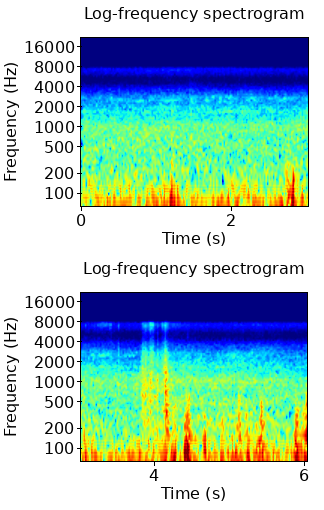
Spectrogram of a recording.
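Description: Wind buffeting a body-worn camera's microphone: a steady low rumble, with a few brief rustles around the middle.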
